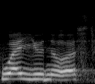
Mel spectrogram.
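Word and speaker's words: YunoHost: Oui, c'est mais ça se prononce why you know ?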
